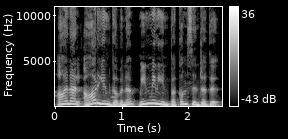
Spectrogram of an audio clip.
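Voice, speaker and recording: A woman narrating a scripted audio story in a steady, even reading voice. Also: high-pitched, moderate pace.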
